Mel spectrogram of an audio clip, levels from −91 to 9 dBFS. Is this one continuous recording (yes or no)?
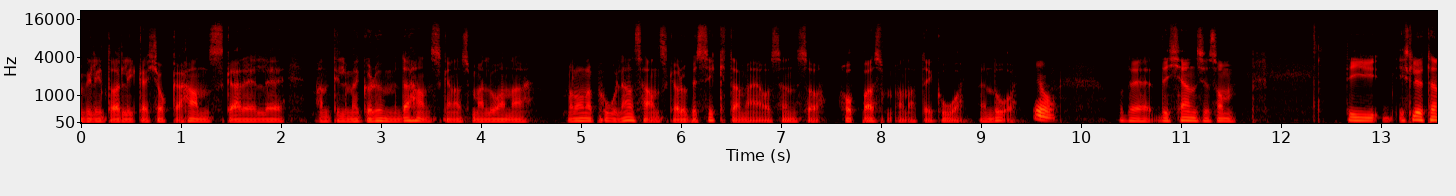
yes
